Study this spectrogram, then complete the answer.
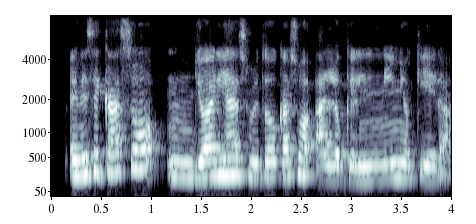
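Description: A woman has an unremarkable speaking voice, fairly high in pitch. She talks at a moderate pace with ordinary pitch variation. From Madrid, Spain. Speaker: dietitian-nutritionist. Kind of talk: panel discussion.

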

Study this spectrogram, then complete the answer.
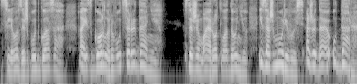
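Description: The speaker uses a natural reading voice with ordinary pitch variation. The background is quiet.

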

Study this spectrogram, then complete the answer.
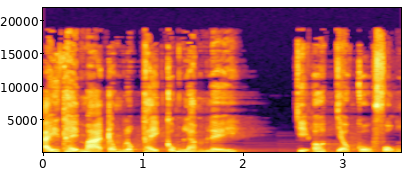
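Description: Heard here is a natural reading voice.

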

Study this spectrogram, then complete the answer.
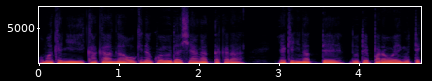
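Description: Against a quiet background, someone is reading aloud in a natural voice with fairly even intonation.

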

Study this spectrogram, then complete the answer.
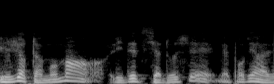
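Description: Someone reads in a natural voice, and the intonation is lively.

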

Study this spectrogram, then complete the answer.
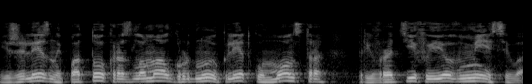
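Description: Throughout the recording, there is an unforced reading voice.

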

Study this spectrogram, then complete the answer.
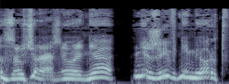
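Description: A hoarse, put-on character voice goes along at a fairly slow pace. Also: man, high pitch for a man.

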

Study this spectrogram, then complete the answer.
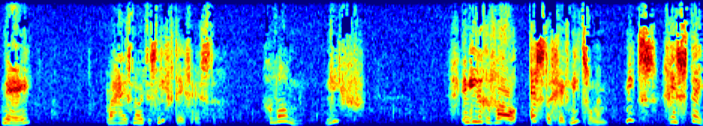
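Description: In a put-on character voice, a woman speaks slowly with long, frequent pauses, big pitch swings, a bright, sharp tone and a slightly husky edge. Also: fairly high pitch for a woman.

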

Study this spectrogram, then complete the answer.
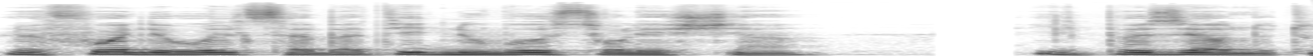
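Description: A quiet background behind plain reading aloud

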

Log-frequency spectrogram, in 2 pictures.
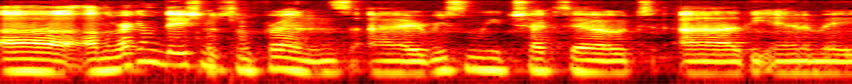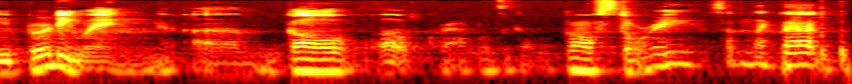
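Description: With an ordinary speaking voice at a medium pitch, a man uses lively intonation and big swings in loudness. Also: moderate pace. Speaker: fill-in guest host. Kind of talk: casual chat. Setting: remote recording.

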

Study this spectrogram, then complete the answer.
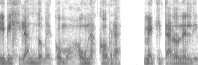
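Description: Someone does plain reading aloud against a quiet background.

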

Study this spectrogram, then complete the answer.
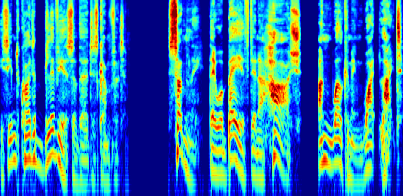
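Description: The speaker uses a natural reading voice against a quiet background.

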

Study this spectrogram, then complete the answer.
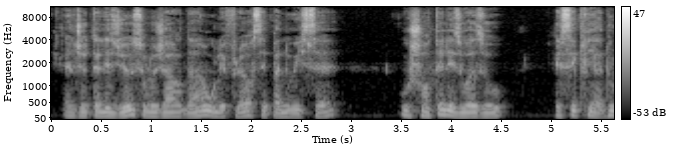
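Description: A passage is being read aloud in a natural voice.

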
